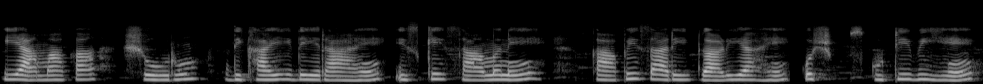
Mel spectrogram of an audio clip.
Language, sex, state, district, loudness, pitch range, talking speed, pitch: Hindi, female, Maharashtra, Aurangabad, -27 LUFS, 210-240 Hz, 105 wpm, 220 Hz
